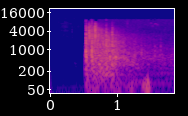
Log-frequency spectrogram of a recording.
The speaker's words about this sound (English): The sound of gunfire and explosions in Kabul today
